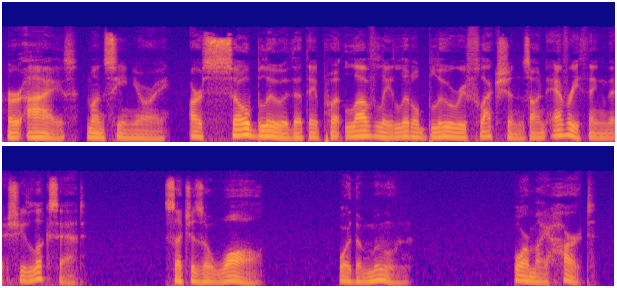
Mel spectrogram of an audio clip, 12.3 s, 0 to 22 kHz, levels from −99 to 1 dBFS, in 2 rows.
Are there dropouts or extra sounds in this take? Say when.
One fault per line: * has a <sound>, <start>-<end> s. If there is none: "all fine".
all fine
